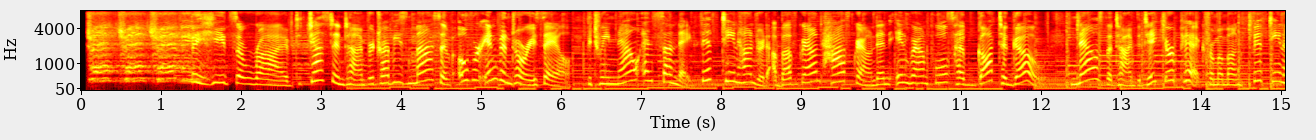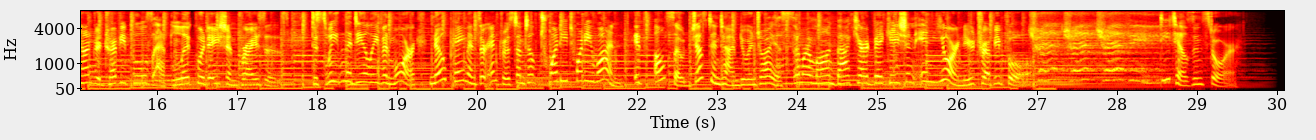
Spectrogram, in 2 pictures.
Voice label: commercial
